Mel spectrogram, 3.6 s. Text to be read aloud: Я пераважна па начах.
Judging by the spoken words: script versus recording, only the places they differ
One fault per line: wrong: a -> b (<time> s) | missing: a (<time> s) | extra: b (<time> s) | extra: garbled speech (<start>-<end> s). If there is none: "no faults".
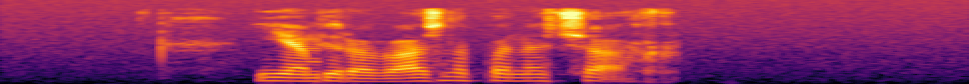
no faults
